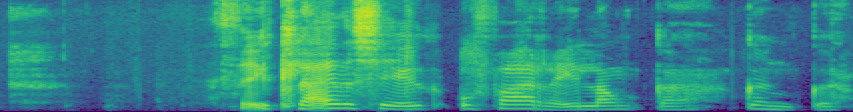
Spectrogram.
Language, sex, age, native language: Icelandic, female, 11, Icelandic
